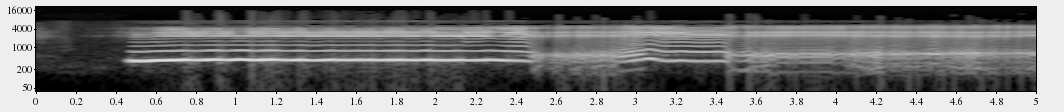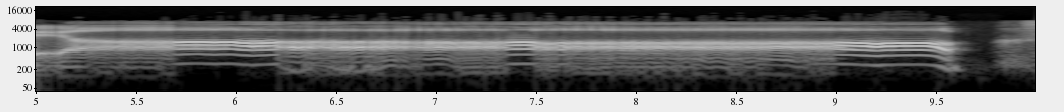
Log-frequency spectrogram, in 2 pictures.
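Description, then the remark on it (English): A voice holds a clear, steady sung note for about two seconds, then, as the airflow is slowly decreased on the same note, breaks into a rough, gritty vocal creak that rasps and wavers for several seconds before cutting off. “So you start off just by singing a note, and then just slowly start to decrease the airflow, but singing the same note. So it will become more like a creak.”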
